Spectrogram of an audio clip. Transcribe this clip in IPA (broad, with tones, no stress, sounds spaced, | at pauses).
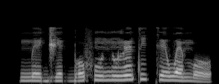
m e˨ d͡ʒ e˨ ɡ͡b o˨˦ f ũ˧ n ũ˧ l ɛ̃˦ t i˦ k e˧ w ɛ˧ m o˨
